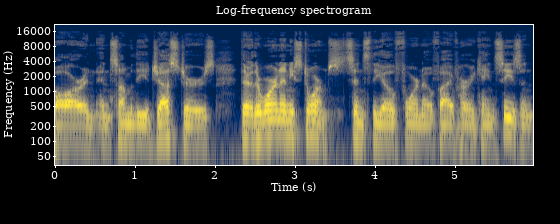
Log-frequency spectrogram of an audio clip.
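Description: In a plain, everyday voice, a man talks at an even tempo in a middle register. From South Florida. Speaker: insurance regulatory attorney. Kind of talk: interview.

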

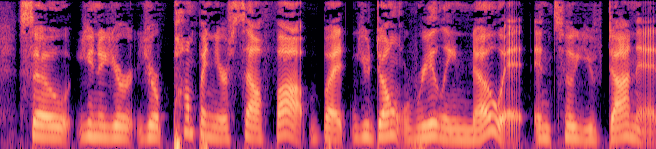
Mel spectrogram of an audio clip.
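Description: A plain, everyday voice from a woman at medium pitch and moderate pace, with a dry, close sound with no echo and a very clean recording, silent background. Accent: American. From North Carolina, Hickory. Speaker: entrepreneur and podcast host. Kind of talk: radio interview. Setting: radio studio.

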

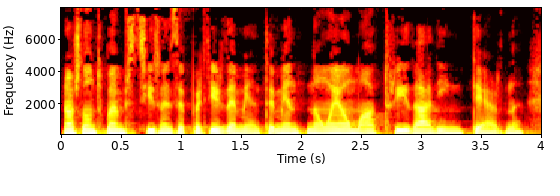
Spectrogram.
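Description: A woman's medium-pitched voice with a dark, mellow tone, in a Lisbon accent, at a fairly quick pace. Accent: European Portuguese, Lisbon. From Portugal, Lisbon area (Cascais). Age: 30s. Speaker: podcast host, human design coach. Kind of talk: casual solo monologue.

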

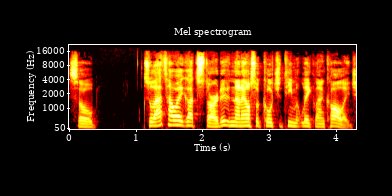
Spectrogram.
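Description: In a Canadian accent, a man talks in an ordinary speaking voice, fairly high and fairly quick, with lively intonation on a very clean recording with a silent background. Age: 60s. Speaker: cross-country ski coach. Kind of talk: casual chat.

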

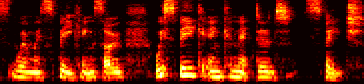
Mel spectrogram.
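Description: A woman with a New Zealand accent at a moderate pace. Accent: New Zealand (Kiwi). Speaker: teacher, phonics specialist. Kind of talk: Q&A interview.

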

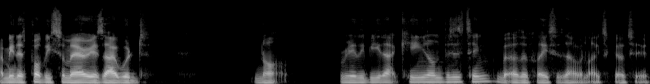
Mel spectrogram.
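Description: A man speaks at a very fast pace in a fairly low pitch with fairly even intonation and long, frequent pauses, his sound dry and close with no echo on a very clean recording with a silent background. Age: 30s. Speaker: podcast host. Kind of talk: casual interview.

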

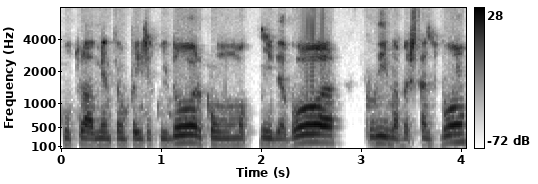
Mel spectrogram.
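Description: Dry and close with no echo, a man's fairly high voice moves at a moderate pace with ordinary pitch variation. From Mozambique (Maputo). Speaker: logistics professional. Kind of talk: casual interview. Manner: hesitant, repeats words.

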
